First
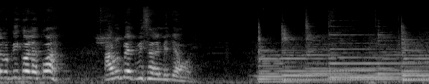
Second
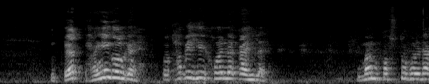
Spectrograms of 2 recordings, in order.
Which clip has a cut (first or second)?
first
